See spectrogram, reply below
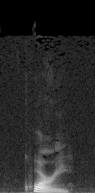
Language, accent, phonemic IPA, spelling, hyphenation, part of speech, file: English, General American, /ˈk(w)ɔɹ.i/, quarry, quar‧ry, noun / verb, En-us-quarry.ogg
- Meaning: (noun) A site for mining stone, such as limestone, or slate; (verb) 1. To obtain (or mine) stone by extraction from a quarry 2. To extract or slowly obtain by long, tedious searching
